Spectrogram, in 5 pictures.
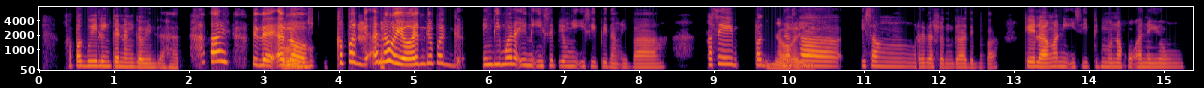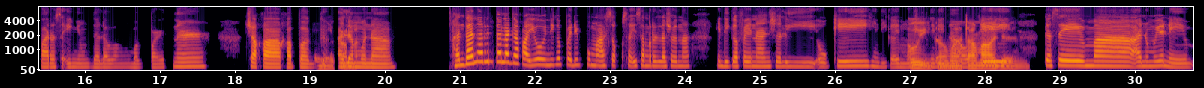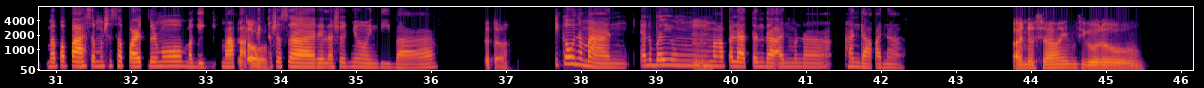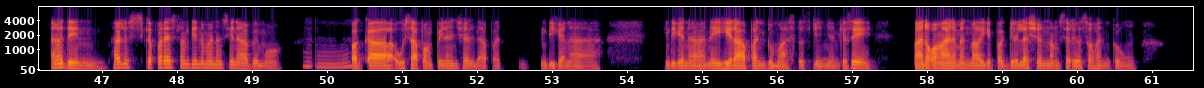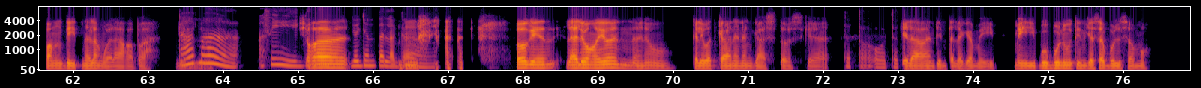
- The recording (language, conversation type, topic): Filipino, unstructured, Paano mo malalaman kung handa ka na sa isang seryosong relasyon?
- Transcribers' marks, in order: joyful: "Ay! Hindi ano, kapag alam mo 'yon"; tapping; laugh; other noise; laugh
